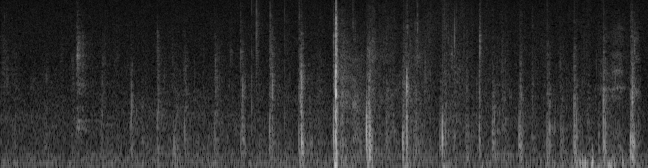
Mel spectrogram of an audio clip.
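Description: Footsteps of a person running on hard ground, a quick irregular patter that starts about two and a half seconds in, with one sharp, loud step or knock a little after three seconds.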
